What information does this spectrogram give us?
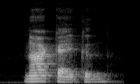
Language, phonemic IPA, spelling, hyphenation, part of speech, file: Dutch, /ˈnaːˌkɛi̯.kə(n)/, nakijken, na‧kij‧ken, verb, Nl-nakijken.ogg
- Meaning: 1. to check, to review 2. to grade, to mark (to review tests or assignments to determine marks) 3. to look back at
